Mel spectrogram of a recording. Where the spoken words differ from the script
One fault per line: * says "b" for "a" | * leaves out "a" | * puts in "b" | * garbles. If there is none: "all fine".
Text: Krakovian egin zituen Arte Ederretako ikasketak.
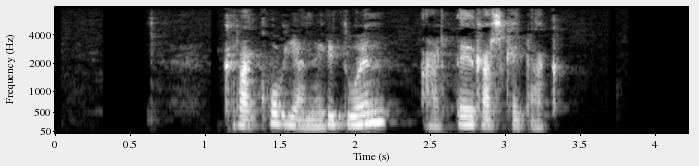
* leaves out "egin"
* leaves out "Ederretako"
